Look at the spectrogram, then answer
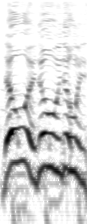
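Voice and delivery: alarmed shout. Real, not acted. Ambush in the game.

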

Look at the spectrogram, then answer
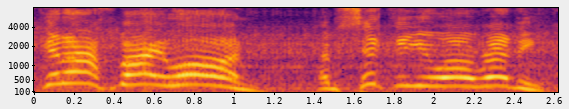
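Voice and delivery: high, loud cranky rant; mock grumpy neighbour yelling at punks. Real, not acted. Ranting about punks on road.

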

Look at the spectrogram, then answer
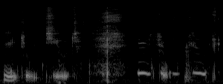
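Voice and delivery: put-on baby talk. Cooing at the pet.

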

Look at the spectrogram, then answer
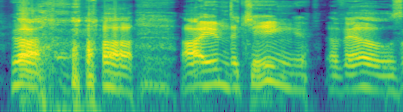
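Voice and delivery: slow, loud, lightly growled king; Bowser voice. Acted. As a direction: play a boastful monster king. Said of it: "It's Bowser time".

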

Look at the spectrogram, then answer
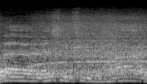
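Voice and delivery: usual speaking voice

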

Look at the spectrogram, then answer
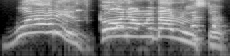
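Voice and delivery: high loud disbelief; mock outraged disbelief; incredulous. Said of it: "And I was like".

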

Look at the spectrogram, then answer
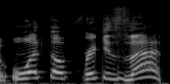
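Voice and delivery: very high, squeaky disbelief; incredulous outburst. Real, not acted. Gamer watching a random attack, squealing in disbelief. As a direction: squeal it in amused shock. Baffled by blue's random move.

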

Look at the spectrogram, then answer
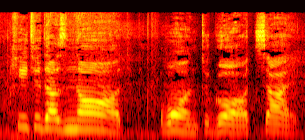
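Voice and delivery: ordinary delivery

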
